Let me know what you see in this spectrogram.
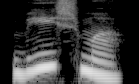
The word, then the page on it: ಬಸುಮ: basuma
